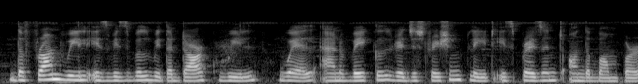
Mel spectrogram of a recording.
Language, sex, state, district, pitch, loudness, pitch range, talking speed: English, female, Sikkim, Gangtok, 180 Hz, -18 LUFS, 170-195 Hz, 190 wpm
